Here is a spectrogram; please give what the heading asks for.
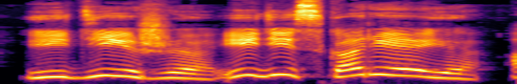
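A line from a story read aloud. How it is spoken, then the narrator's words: Yelling. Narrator (Russian): орал Синяя Борода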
